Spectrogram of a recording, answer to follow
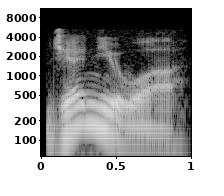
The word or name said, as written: Genua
